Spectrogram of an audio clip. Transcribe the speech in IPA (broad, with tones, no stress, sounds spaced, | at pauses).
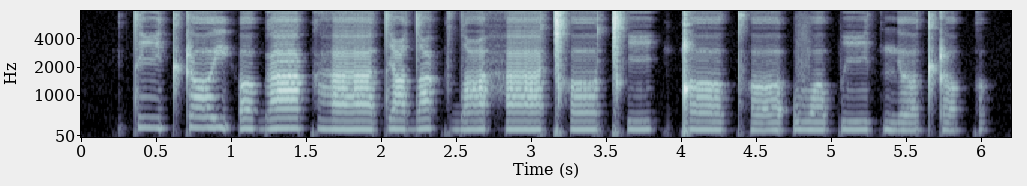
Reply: t iː˨ tʲ ʈ ʌː˦ j ʔ ʌ˨ ɡ aː˦ k ɦ aː˨ t i˨ dˤ ɯ˦˨ k dˤ a˦ h aː˦ ǀʰ ʌː˦ ǀʰ iː˦ k ǃ ʌː˦˨ t̪ʰ ʌː˨˦ ʔ v ʌ˦ p iː˦ t nʲ ʌː˦ t ʈ ʌ˦ k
